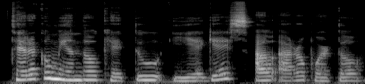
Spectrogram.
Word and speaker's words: llegues: It's one of those spell change ones because otherwise it'd be pronounced llegues. It's not what it is. It's llegues. So the G turns into a GU actually.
